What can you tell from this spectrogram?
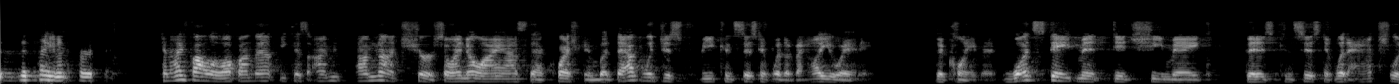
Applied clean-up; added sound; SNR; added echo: neural mask model DeepFilterNet 3.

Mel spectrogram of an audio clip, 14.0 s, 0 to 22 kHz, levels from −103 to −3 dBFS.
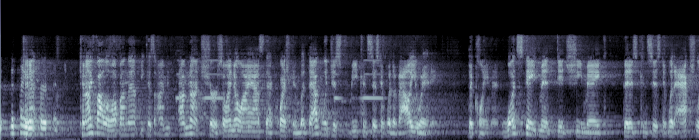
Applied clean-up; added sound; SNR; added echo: none; Wind instrument, woodwind instrument; 16 dB; reverberation time 1.6 s.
